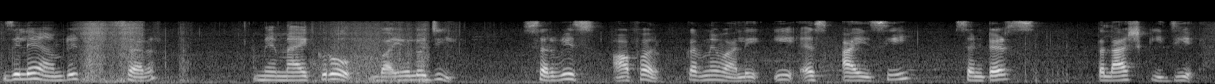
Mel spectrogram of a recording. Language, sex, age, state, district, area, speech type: Urdu, female, 60+, Telangana, Hyderabad, urban, read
